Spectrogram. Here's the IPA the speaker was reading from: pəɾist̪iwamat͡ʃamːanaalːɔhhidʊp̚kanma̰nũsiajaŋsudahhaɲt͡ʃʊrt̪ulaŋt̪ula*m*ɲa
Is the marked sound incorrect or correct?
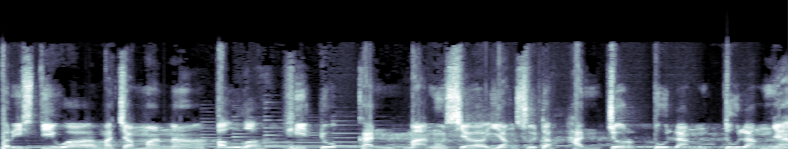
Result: incorrect: ŋ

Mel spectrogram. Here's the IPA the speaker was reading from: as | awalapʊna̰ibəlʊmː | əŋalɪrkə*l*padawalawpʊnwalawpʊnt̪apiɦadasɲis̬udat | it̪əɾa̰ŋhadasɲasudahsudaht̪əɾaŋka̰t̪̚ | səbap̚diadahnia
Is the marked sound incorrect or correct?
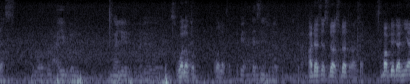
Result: incorrect: none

